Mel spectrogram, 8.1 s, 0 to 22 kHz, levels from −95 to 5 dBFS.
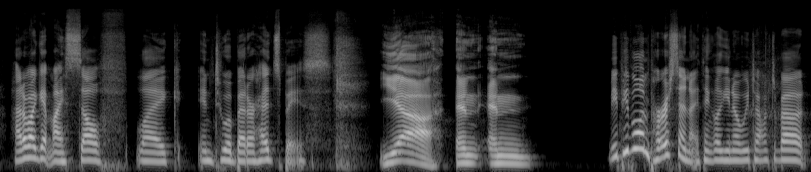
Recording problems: none

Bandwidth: 18 kHz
